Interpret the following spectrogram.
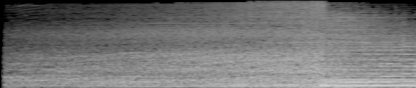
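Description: Television programme's opening theme music: a noisy whoosh swells louder for about three seconds, then a held chord comes in.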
